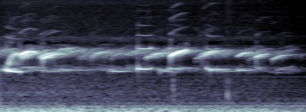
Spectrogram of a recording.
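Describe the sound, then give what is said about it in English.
A chorus of coqui frogs chirping on the Big Island of Hawaii, with many sharp two-note calls repeating and overlapping in a steady rhythm over a low, quiet background hum. “That was the unmistakable chirp of the frog found in Hawaii's national parks on the Big Island.”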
